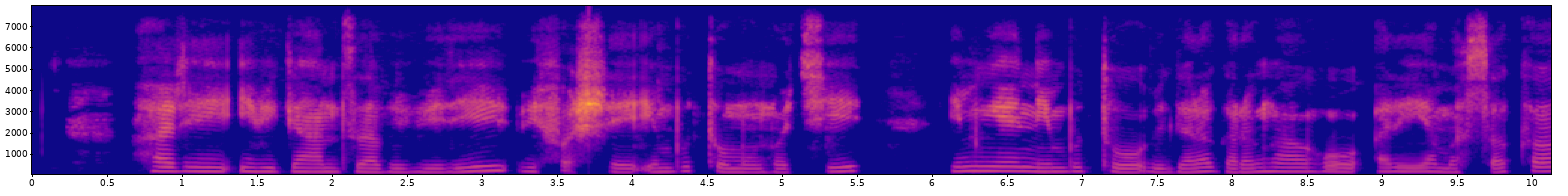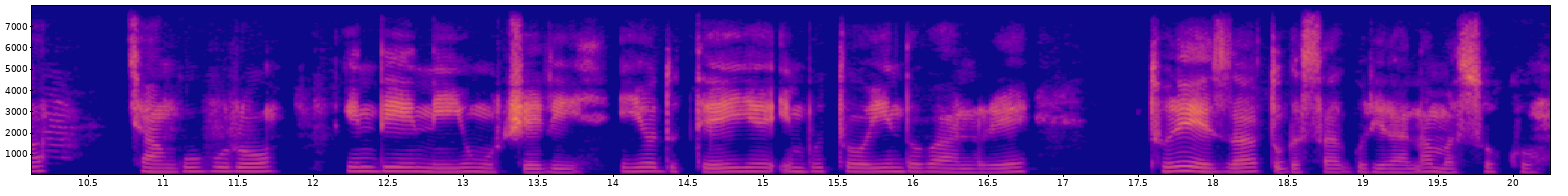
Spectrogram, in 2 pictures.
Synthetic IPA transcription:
haɾiiβiɡaːnzaβiβiɾiβifa̰ʃe̞ʔḭmbutʰo̞muːn̥ho̞ciː | mŋe̞niːmbutʰo̞βiɡaɾaɡaɾaŋ̥haːɦo̞aɾḭjamasakʰa | caːŋɡuβuɾo̞indinijumut͡ʃe̞ɾiːjo̞dutʰe̞ːje̞ʔimbutʰo̞jiːndoβanuɾe̞ | tʰuɾe̞ːzatuɡasaɡuɾiɾanʔamaso̞kʰo̞

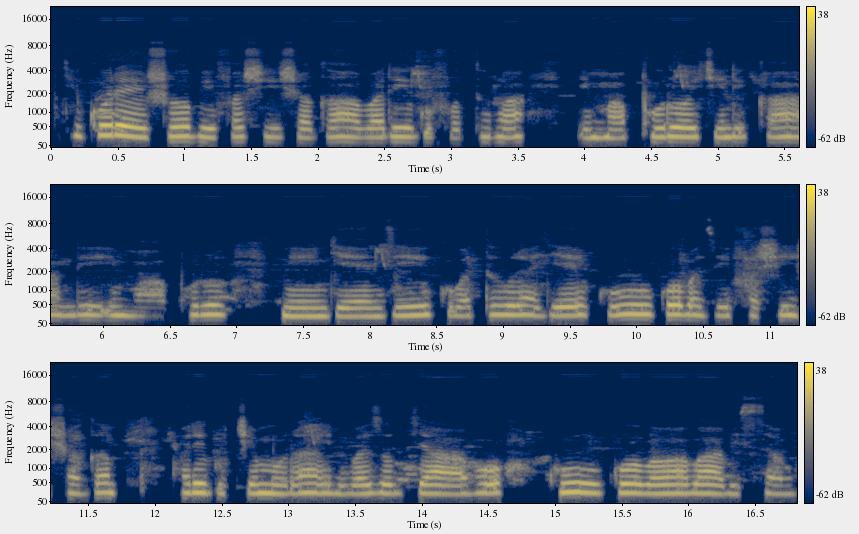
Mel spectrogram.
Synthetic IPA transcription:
ɟiko̞ɾe̞ʃo̞βifaʃiːʃaɡaβaɾiɡufutuɾa | im̥apʰuɾo̞iciːndikʰaːndiːmapuɾo | niɲɟe̞ːnzikuβatuːɾaɟe̞kʰuko̞βazifaʃiʃaɡa | βaɾiɡut͡ʃe̞muɾaiβiβazo̞bjaːβo̞kʰuko̞βaβaβaβisaβe

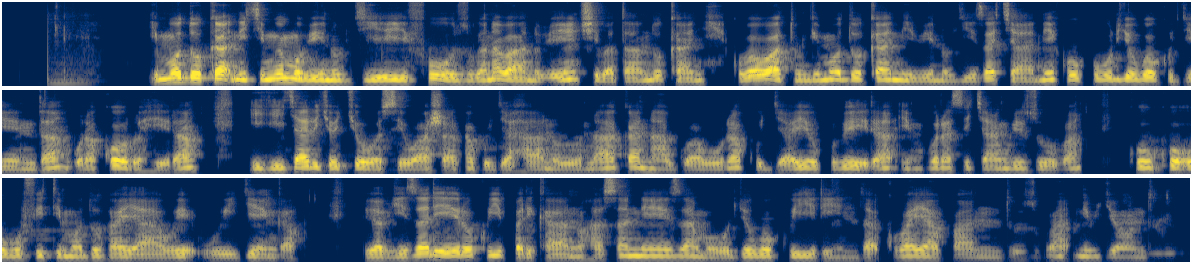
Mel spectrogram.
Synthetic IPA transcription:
imo̞do̞kanicimŋe̞muβiːn̥hubɟifuːzɡwanaβaːn̥huβe̞ːnʃiβataːndukaɲe̞kuβawatuːŋɡimo̞do̞kaniβiːn̥hubɟiːzacaːne̞kukuβuɾɟo̞b̚ɡo̞kuɟe̞ːndauɾako̞ɾo̞ɦe̞ɾaiɟihecaɾico̞co̞ːse̞waʃaːkakuɟaɦaːn̥huɾunakan̥haːb̚ɡoaβuɾakuɟajo̞kuβe̞ːɾaʔiɱvuɾasicaːŋɡwizuːβa | kuko̞uβufitimo̞do̞kajaːwe̞wiːɟe̞ːŋɡaho̞̥ | βiβaβɟiːzaɾe̞ːɾo̞kujipaɾikanuɦasane̞ːzamuβuɾjo̞bɡo̞kwiɾiːndakuβajakwaːnduzɡwaniβjoːndu

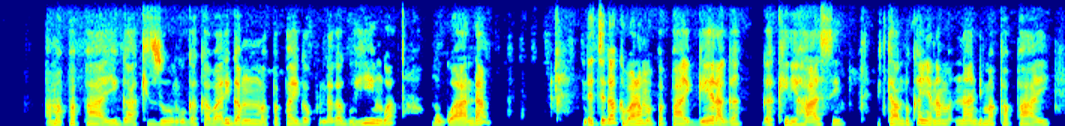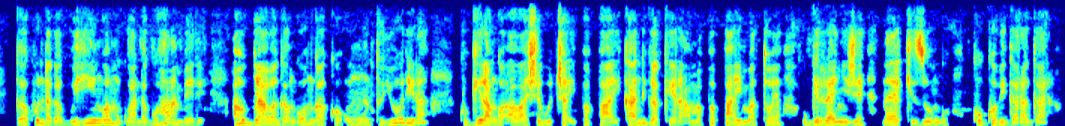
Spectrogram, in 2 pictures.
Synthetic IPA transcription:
amapapajiɡakizuːŋɡuɡakaβaɾiɡamŋemumapapajiɡakuːndaɡaɡuhiːŋɡwamuɡwaːnda | nde̞t͡se̞ɡakaβaɾamapapajiɡe̞ːɾaɡa | ɡakʰiɾiɦaːsi | βitaːndukaɲenaːndimapapaji | ɡ̥akuːndaɡaɡwiɦiːŋɡwamuɡwaːndaɡuɦaːmbe̞ɾe̞ː | hobjaːβaɡaŋɡo̞mɡakʰo̞ʔumuːntujuɾiɾa | kuɡiɾaŋɡo̞aβaːʃe̞ɡut͡ʃaʔipapajikaːndiɡakʰe̞ːɾa̰ːmapapajimato̞jauɡe̞ɾe̞ɾaɲiʒe̞najakizuːŋɡukuko̞βiɡaɾaɡaɾa

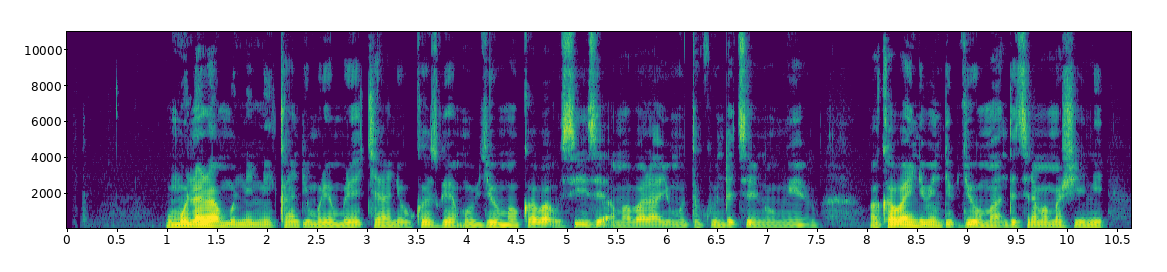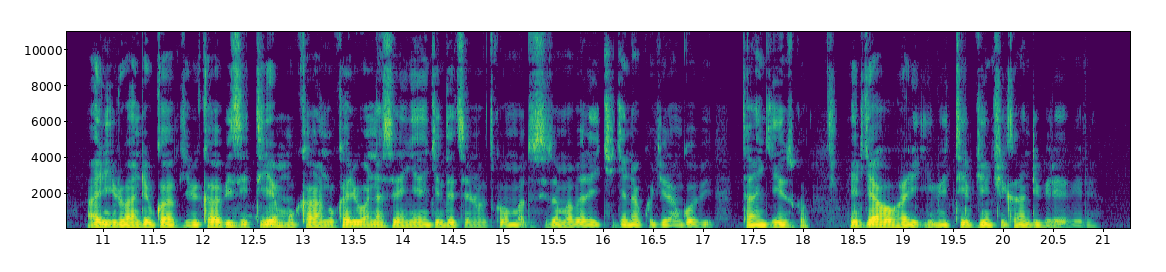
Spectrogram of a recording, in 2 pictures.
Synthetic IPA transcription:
umunaɾamuninikaːndimuɾembuɾejcaːne̞uko̞zɡwe̞mubjuːmaukaβaʔusize̞ʔa̰maβaɾajumutukunde̞t͡se̞numŋe̞ːɾu | a̰kaβainiβiːndibɟuːmande̞t͡se̞namamaʃini | aɾiːɾuhaːnde̞ɾɡwaːbjo̞βikaβaβizitije̞mukʰaːnukaɾiho̞nas̬e̞ːɲe̞ːɲɟinde̞t͡se̞nutwoːmadusizamaβaɾajiciɟe̞nakuɟiɾaŋɡo̞βi | taːɲɟizɡwa̰ | hiɾɟaːho̞ɦaɾiʔiβitibɟiːnʃikaːndiβiɾe̞ːβiɾe̞

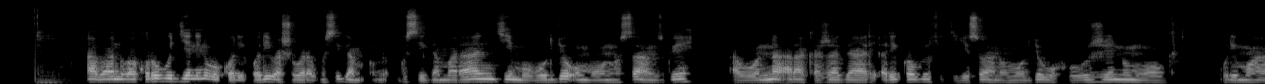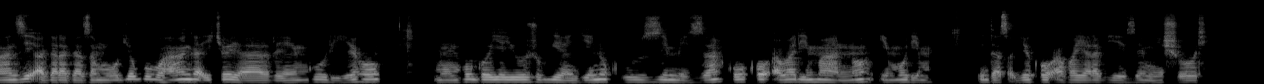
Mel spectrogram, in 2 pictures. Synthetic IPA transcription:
aβaːnhuβakoɾuβuɟe̞ninuβuko̞ɾikoɾiβaʃo̞βo̞ɾa | ɡusiɡamaɾaːɲɟimuβuɾɟo̞ʔumuːn̥husaːnzɡwe̞ | a̰βo̞na̰ʔa̰ɾakaʒaɡaɾḭʔa̰ɾiko̞βwifi̥tiɟisoβanomuɾɟo̞βuhuʒe̞numŋuːɡa | βṵɾimuhaːnziʔa̰ɡaɾaɡazamuβuɾɟo̞b̚ɡuːβuhaːŋɡaico̞jaɾeːŋɡuɾije̞ɦo̞ | muɱvuɡo̞je̞juːʒubɡe̞ːɲɟenokuzimizakuko̞ʔa̰βaɾim̥haːno̞imuɾimoβidasa̰βɟe̞ko̞ʔaβajaɾabjiːze̞mŋiːʃuːɾe̥

